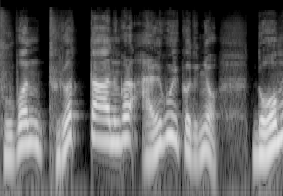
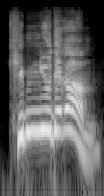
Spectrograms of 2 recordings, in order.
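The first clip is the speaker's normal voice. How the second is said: calling out; 10 semitones higher than usual. Acted. Calling for the missing leader.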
